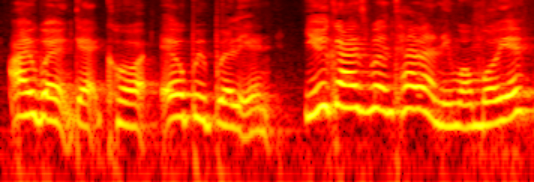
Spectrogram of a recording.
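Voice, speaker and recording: A woman's voice: high voice, big pitch swings, moderate pace. A woman playing an eager, bossy schoolgirl who leads her friends in a radio play. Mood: excited, scheming.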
